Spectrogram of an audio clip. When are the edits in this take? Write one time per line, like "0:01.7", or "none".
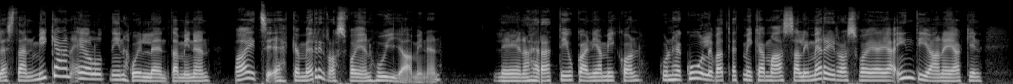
0:01.3
0:02.2
0:04.7
0:06.5
0:07.4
